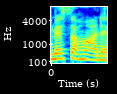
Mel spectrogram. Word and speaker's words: Misajon: And Misahan is M-I-S-A-J-O-N. – Yes. – Because that's right. In my mind, I would have said Misahan. – Yes. Everybody has said it wrong my entire life.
